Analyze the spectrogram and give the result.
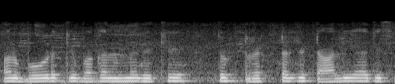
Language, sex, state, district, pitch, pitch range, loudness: Hindi, male, Uttar Pradesh, Lalitpur, 145 Hz, 145-150 Hz, -13 LUFS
